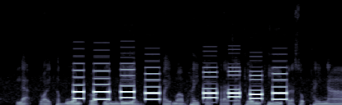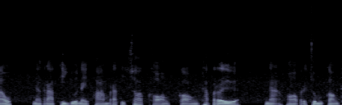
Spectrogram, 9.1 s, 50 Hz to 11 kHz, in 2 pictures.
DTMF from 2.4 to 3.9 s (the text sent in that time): 8042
